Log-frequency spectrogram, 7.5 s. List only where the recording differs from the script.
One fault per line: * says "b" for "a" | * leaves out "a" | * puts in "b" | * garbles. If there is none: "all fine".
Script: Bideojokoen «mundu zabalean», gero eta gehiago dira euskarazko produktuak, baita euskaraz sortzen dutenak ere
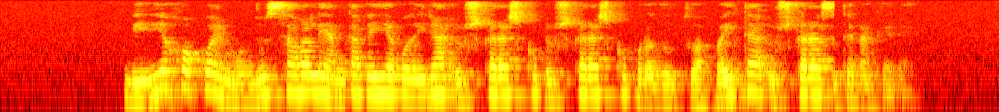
* leaves out "gero"
* puts in "euskarazko"
* leaves out "sortzen"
